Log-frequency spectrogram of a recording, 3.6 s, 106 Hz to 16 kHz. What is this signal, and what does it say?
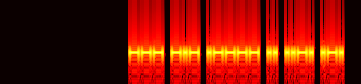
Morse code, heard as a keyed tone, about 37 wpm, 700 Hz. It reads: OK1IFR
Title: DXCC-100 Call Signs - 6 Characters - Repeated 3x - 40wpm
